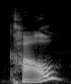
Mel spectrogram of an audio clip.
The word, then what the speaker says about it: col: please alright next is i guess you would say khal it is spelled c-o-l first form noun from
